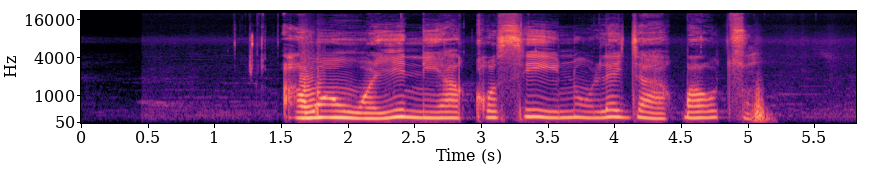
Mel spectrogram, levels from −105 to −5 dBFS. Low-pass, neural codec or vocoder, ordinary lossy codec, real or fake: none; none; none; real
